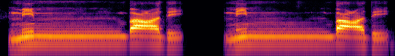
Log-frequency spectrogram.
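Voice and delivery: "মিম" with the final m hummed long, then "বাদি"; ghunna recitation. Shown as a demonstration. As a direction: hold the nasal m of "মিম" for a beat before "বাদি". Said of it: "একালি পরিমাণ গণনা করে পড়তে হবে".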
